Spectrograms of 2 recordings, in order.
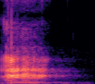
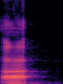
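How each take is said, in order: First: It is said loudly and forcefully. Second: It is said softly and mildly.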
